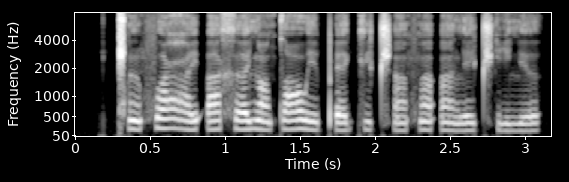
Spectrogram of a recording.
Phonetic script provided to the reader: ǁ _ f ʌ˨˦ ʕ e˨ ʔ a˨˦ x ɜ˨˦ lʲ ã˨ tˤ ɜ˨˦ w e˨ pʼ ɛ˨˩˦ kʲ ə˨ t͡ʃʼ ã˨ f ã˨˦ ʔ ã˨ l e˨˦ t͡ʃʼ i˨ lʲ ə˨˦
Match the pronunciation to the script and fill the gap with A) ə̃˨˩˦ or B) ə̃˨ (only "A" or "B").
A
